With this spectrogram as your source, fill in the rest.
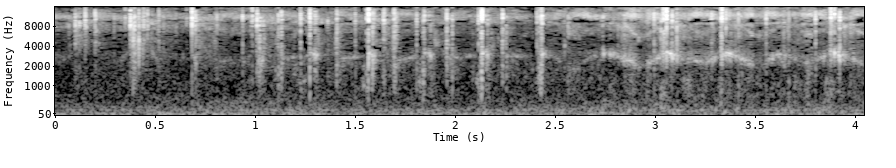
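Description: A pile of mixed small solid metal coins on a carpet is scratched through with fingertips and rubbed together, then spread out with flat hands. The result is a quiet, bright run of dense, irregular metallic clicks and chinks with a soft rustling rub and almost no low end.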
